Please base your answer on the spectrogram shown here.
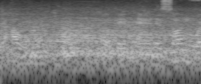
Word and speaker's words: Yahweh: This is how you pronounce the real name of the Heavenly Father, not the one called God, Jehovah. This is Yahweh.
